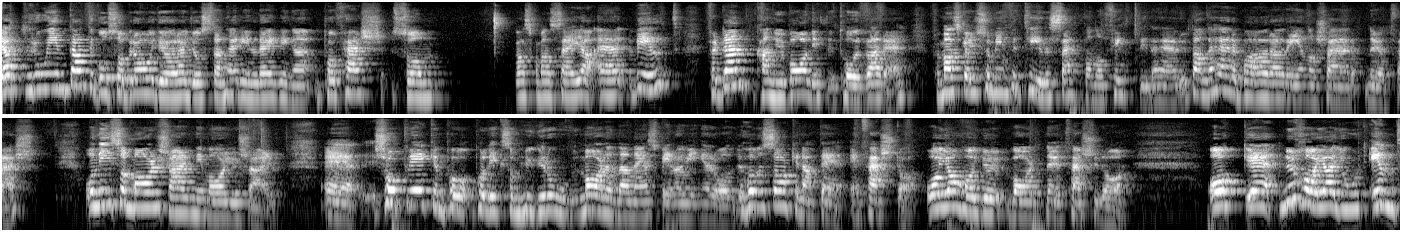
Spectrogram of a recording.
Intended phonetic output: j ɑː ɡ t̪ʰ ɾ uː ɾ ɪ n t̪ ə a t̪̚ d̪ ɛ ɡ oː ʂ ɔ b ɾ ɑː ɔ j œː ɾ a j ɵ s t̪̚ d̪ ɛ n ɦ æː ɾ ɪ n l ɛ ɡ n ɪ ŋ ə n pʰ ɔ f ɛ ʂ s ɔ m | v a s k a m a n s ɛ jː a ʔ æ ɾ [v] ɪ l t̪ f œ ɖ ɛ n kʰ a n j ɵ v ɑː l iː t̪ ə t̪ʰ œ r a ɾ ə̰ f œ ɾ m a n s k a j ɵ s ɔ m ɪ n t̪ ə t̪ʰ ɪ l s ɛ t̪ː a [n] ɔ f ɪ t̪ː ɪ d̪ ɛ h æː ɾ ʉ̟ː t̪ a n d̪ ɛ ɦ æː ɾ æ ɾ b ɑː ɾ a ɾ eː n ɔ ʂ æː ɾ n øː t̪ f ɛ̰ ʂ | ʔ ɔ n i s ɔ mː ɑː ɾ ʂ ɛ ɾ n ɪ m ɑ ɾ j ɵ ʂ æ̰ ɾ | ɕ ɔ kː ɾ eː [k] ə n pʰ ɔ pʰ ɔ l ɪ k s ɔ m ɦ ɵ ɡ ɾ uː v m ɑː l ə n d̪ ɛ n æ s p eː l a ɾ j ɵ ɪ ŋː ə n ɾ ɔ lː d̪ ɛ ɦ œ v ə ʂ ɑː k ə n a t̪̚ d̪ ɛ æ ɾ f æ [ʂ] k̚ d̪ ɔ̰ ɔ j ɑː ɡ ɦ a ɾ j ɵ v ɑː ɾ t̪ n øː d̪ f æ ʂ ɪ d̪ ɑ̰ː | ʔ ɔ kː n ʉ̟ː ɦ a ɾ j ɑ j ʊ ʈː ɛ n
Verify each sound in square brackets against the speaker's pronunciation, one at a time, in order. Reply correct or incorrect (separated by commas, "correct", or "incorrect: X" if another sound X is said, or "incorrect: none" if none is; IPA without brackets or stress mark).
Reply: correct, correct, correct, correct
